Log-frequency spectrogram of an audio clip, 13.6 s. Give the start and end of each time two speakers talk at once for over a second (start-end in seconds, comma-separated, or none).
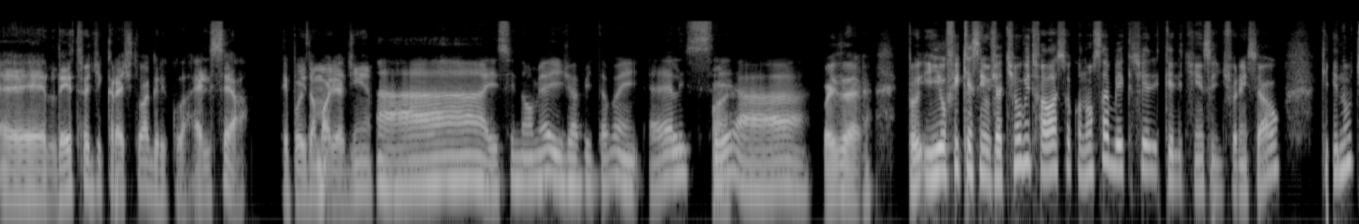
none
